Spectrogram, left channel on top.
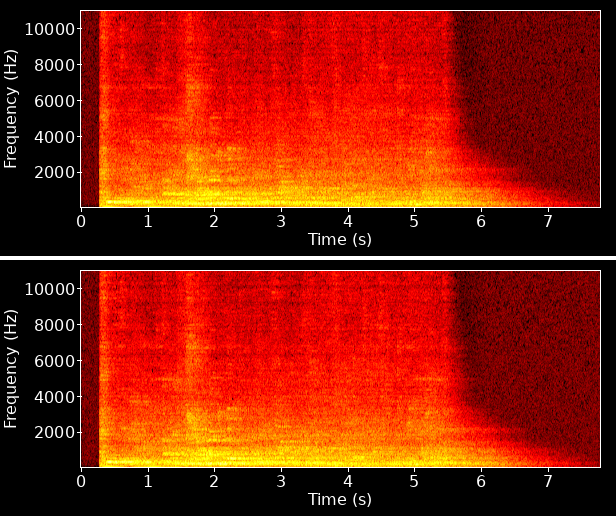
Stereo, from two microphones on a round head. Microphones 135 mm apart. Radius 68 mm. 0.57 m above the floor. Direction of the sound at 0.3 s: Centre (ahead or behind).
